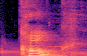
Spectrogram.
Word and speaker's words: conch: First of all, it's pronounced conch.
